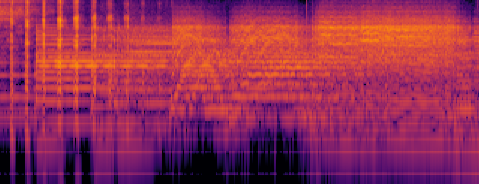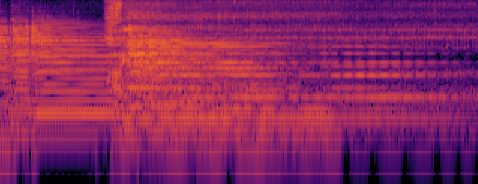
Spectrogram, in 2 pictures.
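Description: A low, sustained hummed tone processed through effects pedals, heavily distorted and drenched in echo and chorus-like warble, swelling and shifting pitch in a steady, droning wash with no words.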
